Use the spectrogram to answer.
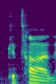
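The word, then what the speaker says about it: Catan: game Market yeah so how do you pronounce Claus toyer game Settlers of Katon yep I already knew the answer but I still wanted to to make sure yeah I yeah Katon absolutely they talk about a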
